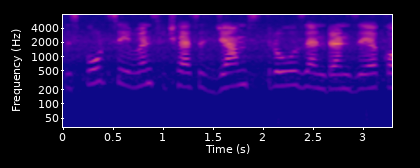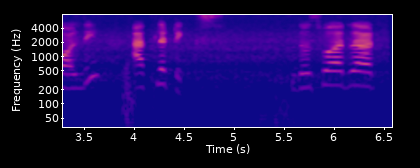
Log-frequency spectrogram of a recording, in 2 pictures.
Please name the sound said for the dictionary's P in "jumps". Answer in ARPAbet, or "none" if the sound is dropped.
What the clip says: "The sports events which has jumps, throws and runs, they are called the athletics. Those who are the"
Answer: none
